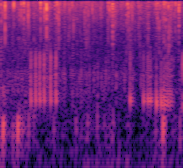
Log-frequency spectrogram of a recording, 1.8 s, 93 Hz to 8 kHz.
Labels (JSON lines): {"label": "biophony, rattle response", "recorder": "SoundTrap 500"}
